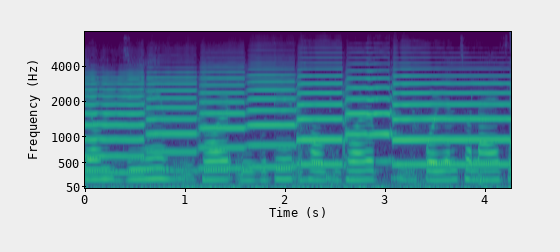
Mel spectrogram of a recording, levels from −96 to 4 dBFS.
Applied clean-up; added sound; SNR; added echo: none; Trumpet; -3 dB; none.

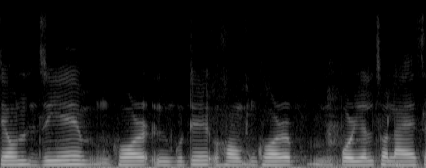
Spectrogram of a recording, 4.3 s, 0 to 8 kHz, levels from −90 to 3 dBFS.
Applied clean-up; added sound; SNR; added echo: none; none; none; none.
